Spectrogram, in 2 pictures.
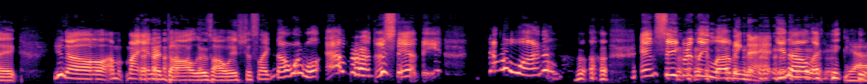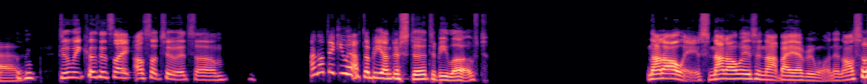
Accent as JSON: {"language": "English", "town": "Huntsville", "region": "Alabama", "country": "United States", "tie": "born or raised there", "said": "I grew up in Huntsville, Alabama."}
